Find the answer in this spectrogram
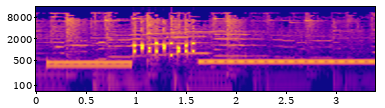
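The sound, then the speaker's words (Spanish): An outgoing phone call to the caller's mother: a steady dial tone, a quick run of about eight keypad beeps, then a long continuous line tone, all loud with no voices. “Ah, mejor nada más llámale por teléfono.”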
